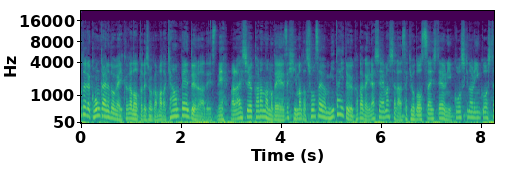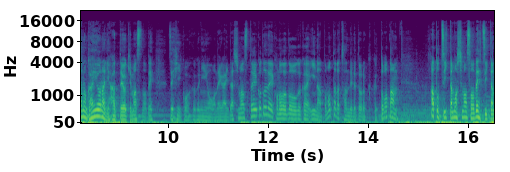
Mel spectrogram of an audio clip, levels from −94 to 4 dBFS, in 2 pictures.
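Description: From 8.98 to 9.61 s, and again from 14.2 to 15.13 s, there's zipper noise: the level drops by around 10 dB, then climbs about 10 dB, in unsmoothed steps, roughly 20 to 30 a second, ticking audibly.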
